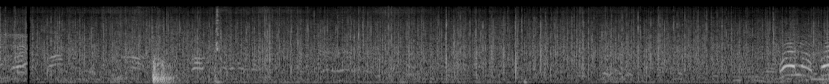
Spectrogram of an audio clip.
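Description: Steady rain falling, with many small drops ticking close by. A short shout is heard about one and a half seconds in.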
